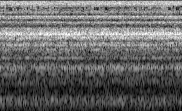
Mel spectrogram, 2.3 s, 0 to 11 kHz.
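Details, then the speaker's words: 2006 LTZ400 leak-down test, engine off: steady hiss with 100% leakage, air escaping through the carburetor, indicating intake valves open or poorly seated; radiator cap not yet removed; serious valve problems. "I need to take the radiator cap off, but I've got it coming through the carburetor, which indicates the intake valves are open or at least not seated very well."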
